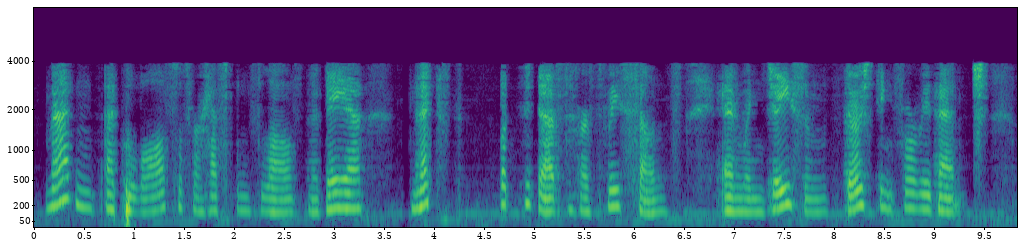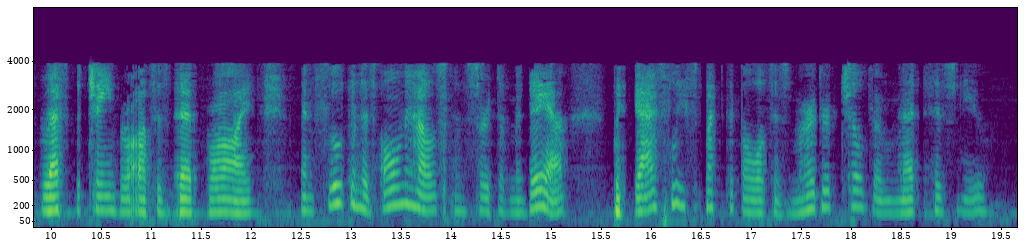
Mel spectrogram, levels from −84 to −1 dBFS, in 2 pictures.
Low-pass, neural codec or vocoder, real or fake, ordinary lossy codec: 7.2 kHz; codec, 24 kHz, 1 kbps, SNAC; fake; AAC, 16 kbps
